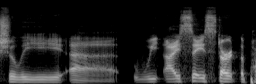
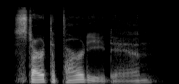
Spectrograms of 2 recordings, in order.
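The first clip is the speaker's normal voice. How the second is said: slow, low, hushed, nervous creeping dread; 5 semitones lower, 6 dB quieter than usual. Asked to say the cue line to a co-host with slow creeping dread. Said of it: "slow creeping dread".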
